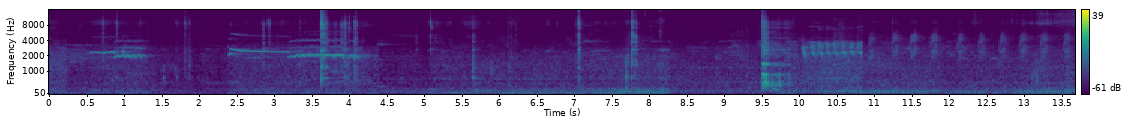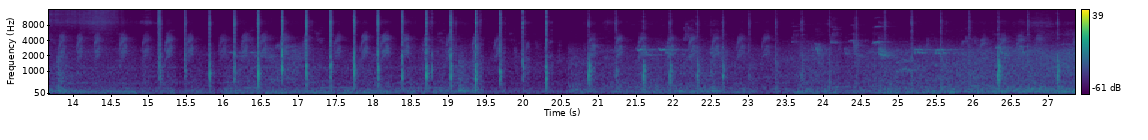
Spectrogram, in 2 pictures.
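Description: A stone pestle pounding sugar crystals in a stone mortar, struck in a steady rhythm of about three blows a second through the second half, grinding the sugar to powder. Bird chirps can be heard earlier.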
